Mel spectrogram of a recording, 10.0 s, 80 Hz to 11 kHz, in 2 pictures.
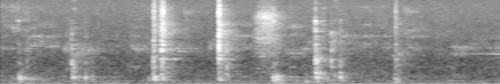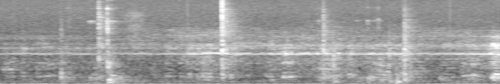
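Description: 1926 Freshman Masterpiece battery radio being tuned between stations: faint, scattered clicks and crackles, and a thin steady whistle that comes in about halfway and grows stronger toward the end.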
